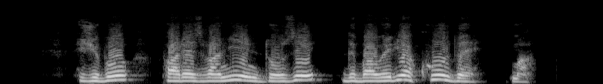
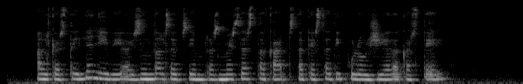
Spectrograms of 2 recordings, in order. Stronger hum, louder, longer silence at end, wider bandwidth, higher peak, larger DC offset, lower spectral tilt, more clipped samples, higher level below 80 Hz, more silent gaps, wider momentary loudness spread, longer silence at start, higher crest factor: neither; first, -16 LUFS vs -32 LUFS; about the same, 0.7 s vs 0.75 s; second, 9.2 kHz vs 16 kHz; first, -4 dBFS vs -18 dBFS; neither; first, -9 dB/octave vs -4.5 dB/octave; neither; about the same, -58 dBFS vs -60 dBFS; first, 1.51-1.59 s, 4.87-5.06 s vs none; first, 12 LU vs 8 LU; first, 0.8 s vs 0.15 s; about the same, 12 dB vs 14 dB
